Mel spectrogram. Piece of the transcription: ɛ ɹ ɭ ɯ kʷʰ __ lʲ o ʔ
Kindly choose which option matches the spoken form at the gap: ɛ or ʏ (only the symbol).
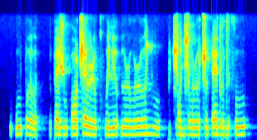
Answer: ɛ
